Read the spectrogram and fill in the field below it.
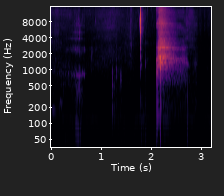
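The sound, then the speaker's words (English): A few faint mouth clicks and lip noises, then a loud slurp lasting about half a second as someone takes a sip of coffee, followed by quiet. “And don't think I made a fake sound. I actually took a sip.”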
